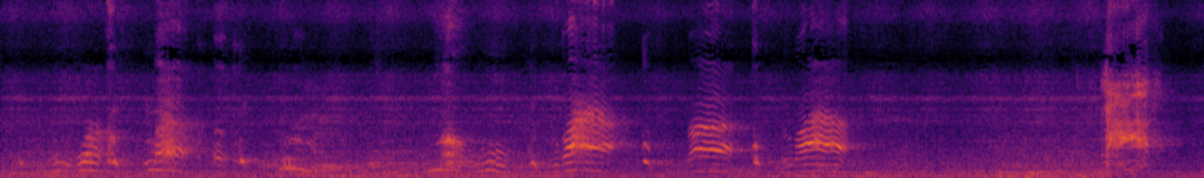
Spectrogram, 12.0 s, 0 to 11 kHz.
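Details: Newborn baby just born after a 9-month-10-day pregnancy, during cleaning after birth; bursts of strong, high-pitched crying with pauses for breath; a vigorous normal newborn cry.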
